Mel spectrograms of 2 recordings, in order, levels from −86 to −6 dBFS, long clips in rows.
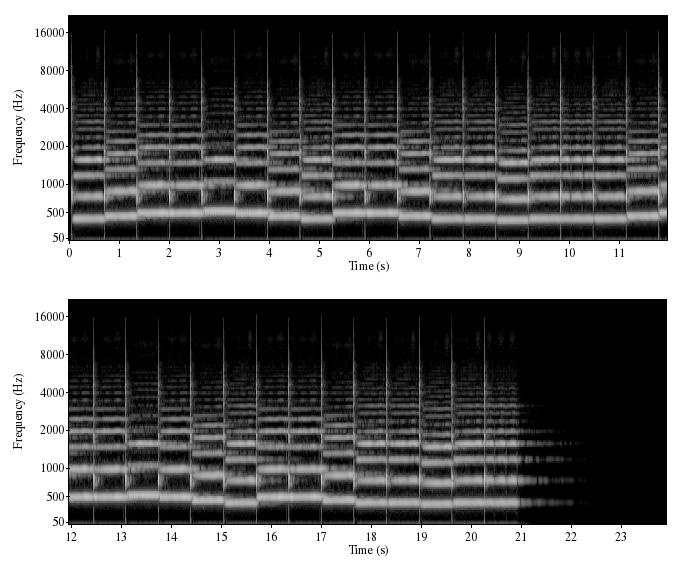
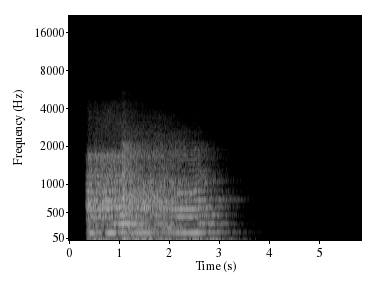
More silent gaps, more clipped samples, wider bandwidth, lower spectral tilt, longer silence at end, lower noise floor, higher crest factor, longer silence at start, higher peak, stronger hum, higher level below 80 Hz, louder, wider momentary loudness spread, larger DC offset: neither; neither; first, 16 kHz vs 5.6 kHz; second, -0.5 dB/octave vs -6.5 dB/octave; first, 2.7 s vs 2.5 s; about the same, under -90 dBFS vs under -90 dBFS; about the same, 18 dB vs 20 dB; second, 0.05 s vs 0.35 s; first, -10 dBFS vs -22 dBFS; neither; second, -72 dBFS vs -56 dBFS; first, -29 LUFS vs -38 LUFS; second, 2 LU vs 12 LU; neither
